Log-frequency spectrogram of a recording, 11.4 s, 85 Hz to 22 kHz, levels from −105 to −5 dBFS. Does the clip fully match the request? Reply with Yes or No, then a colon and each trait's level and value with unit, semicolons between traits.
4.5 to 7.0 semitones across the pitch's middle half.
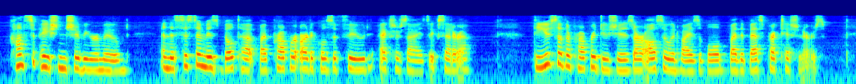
No: average, 2.8 semitones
